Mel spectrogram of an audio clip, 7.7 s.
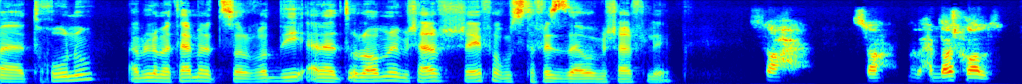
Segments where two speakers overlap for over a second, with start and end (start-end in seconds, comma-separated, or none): none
